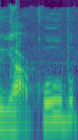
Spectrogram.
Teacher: اسحاق و یعقوب، یہاں وقف پڑھیں گے تو یعقوب پڑھیں گے، باز ساکن ہوگا، حرف قلقلہ ہونے کی وجہ سے آواز لوٹتی بھی محسوس ہوگی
